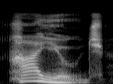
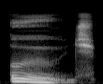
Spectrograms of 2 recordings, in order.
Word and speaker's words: huge: It starts with a high sound. Huge, not ooge.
